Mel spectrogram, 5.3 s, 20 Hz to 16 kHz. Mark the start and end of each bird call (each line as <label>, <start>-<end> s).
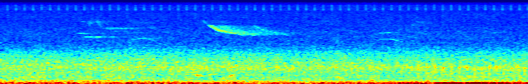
Red-winged Blackbird (Agelaius phoeniceus), 1.8-5.3 s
